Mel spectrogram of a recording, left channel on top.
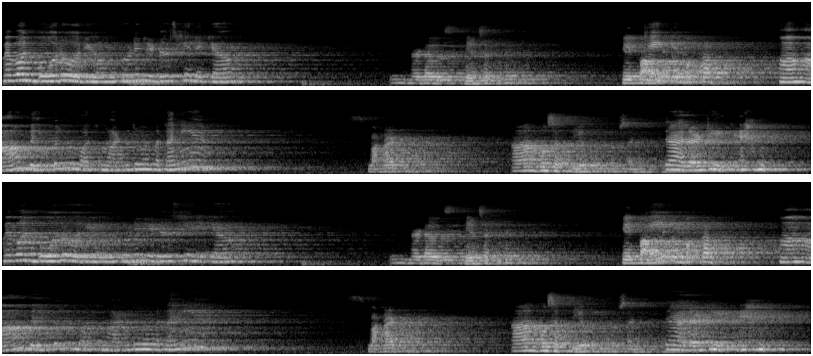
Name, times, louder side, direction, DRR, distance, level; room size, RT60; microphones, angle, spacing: voice 1, 0.0-2.3 6.4-6.9 7.8-10.2 14.7-15.7, left 2 dB, 50° left, 2 dB, 0.8 m, -22 dB
voice 2, 3.9-5.2 6.2-7.2 11.7-12.4 13.2-14.6, equal, 10° right, 0 dB, 0.7 m, -22 dB
11.5 x 8.7 x 3.2 m, 2.6 s
head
